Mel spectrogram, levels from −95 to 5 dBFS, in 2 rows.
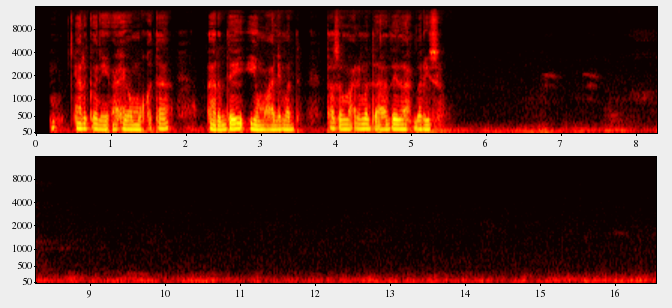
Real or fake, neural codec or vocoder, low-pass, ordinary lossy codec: real; none; 14.4 kHz; none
